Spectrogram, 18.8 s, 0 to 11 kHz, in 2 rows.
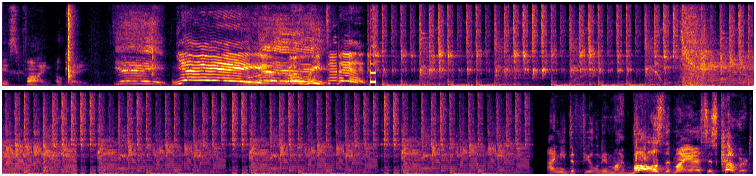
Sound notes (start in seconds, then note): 5.1 drums; 8.1 swoosh noise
